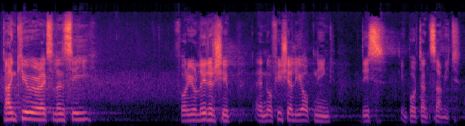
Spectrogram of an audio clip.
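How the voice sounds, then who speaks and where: A man serves as master of ceremonies, politely introducing the next part of the programme in a fairly high voice. He sounds off-mic and distant, with long reverb from a large conference hall. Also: steady tone, a little slow, a bit bright. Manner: polite, formal announcing. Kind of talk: formal event announcing.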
